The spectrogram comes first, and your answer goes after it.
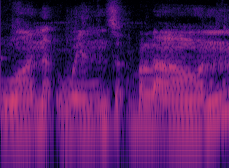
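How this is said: It is said in a sultry, sexy voice.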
